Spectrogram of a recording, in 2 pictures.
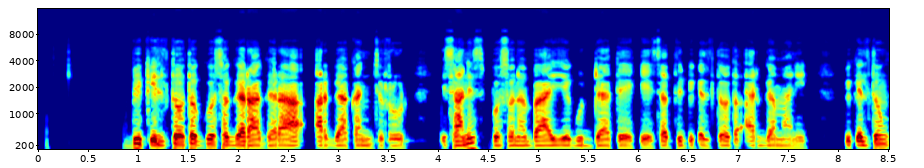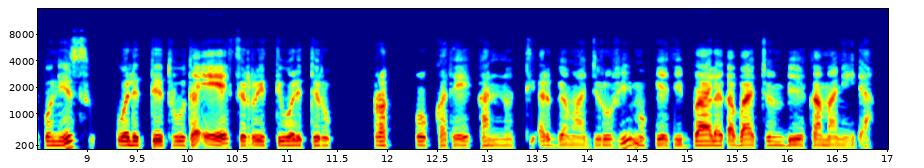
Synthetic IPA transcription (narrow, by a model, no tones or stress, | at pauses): bɪkʼɪlt̪o̞ːt̪ɐɡɔsɐɡɐɾaːɡɐɾaːɐɾɡaːkɐnd͡ʒɪrːuːᶑɐ̥ | ʔɪsaːnɪsbɔsɔnɐbaːjʔe̞ːɡʊd̪ːaːt̪ɐʔɛke̞ːsːɐt̪ːɪbɪkʼɪlt̪o̞ːt̪ɐʔɐ̰ɾɡɐmɐniːᶑɐ̥ | b̥ɪkʼɪlt̪ʊŋkʊnɪs | wɐlɪt̪ːɪt̪uːt̪ɐ̰ʔe̞ːsɪrːiːt̪ːɪwɐlɪt̪ːɪ | ɾɐ | ɾʊkːɐt̪e̞ːkɐnːʊt̪ːɪɐɾɡɐmaːd͡ʒɪɾuːfɪmʊkːe̞ːt̪iːbaːlɐkʼɐbaːt͡ʃːuːnbe̞ːkɐmɐniːᶑɐ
